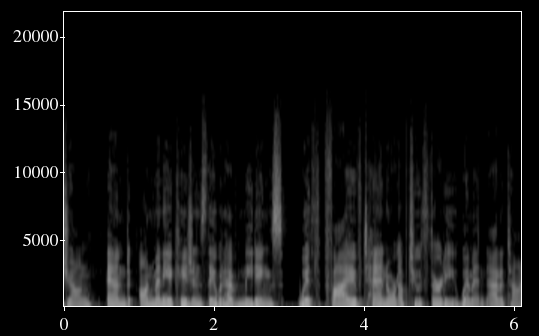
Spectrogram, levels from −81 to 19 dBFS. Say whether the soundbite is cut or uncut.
cut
